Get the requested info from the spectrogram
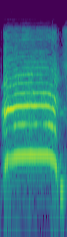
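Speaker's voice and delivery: high shrieking mock scream; a short horror-movie scream. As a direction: shriek like the startled victim. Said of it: "and she's like".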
